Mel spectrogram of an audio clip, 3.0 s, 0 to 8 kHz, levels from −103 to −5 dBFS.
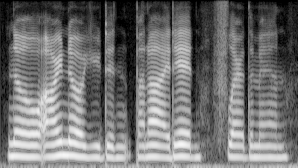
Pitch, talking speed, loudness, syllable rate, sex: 205 Hz, 220 wpm, -14 LUFS, 4.3 syllables/s, female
